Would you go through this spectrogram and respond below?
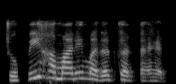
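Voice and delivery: usual speaking voice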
